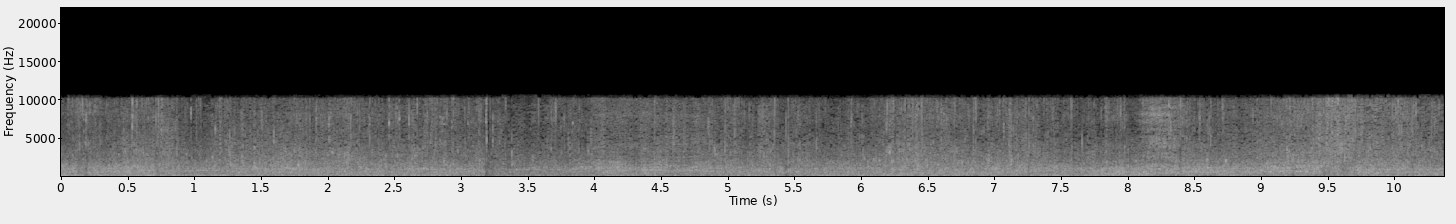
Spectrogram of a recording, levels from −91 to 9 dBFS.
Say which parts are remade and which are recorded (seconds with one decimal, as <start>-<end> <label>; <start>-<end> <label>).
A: 0.0-4.0 recorded; 4.0-4.8 remade; 4.8-10.4 recorded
